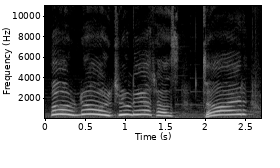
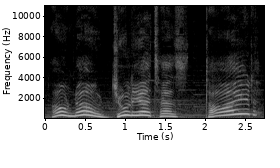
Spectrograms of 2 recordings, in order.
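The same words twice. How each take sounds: First: It is said loudly and upset. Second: It is said fairly quietly.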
